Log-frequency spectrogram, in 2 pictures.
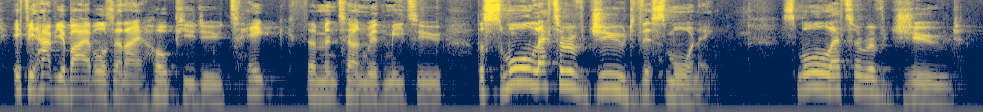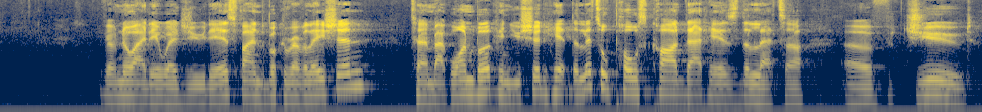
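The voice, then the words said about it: British English accent. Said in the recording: “You'll notice that I don't have you guys' accent. ... I'm from the country that gave you the English language”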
